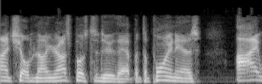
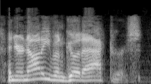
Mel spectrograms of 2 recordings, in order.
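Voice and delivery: usual speaking voice

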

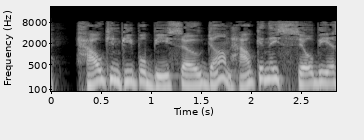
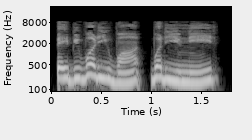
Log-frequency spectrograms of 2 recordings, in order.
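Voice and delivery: put-on a mother sweetly coaxing a fussing baby, higher; cooing mother; 7 semitones higher than usual. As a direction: imitate a mom soothing her child in a sing-song lilt. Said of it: "and she's like".

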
